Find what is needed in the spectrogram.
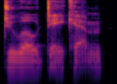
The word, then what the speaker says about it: Duodecim: Yeah, I am, for the record, still mad that 012 is supposed to be pronounced Duodecim.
